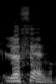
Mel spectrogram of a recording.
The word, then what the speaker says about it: Lefebvre: I don't know how to pronounce his last name. Sorry. Okay, Lefebvre.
